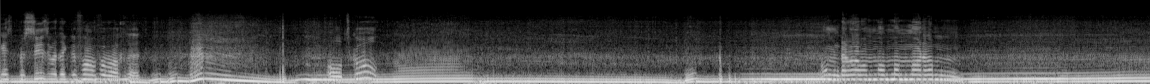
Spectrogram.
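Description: A motorcycle engine hums close by, revving up and dropping back as gears change.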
